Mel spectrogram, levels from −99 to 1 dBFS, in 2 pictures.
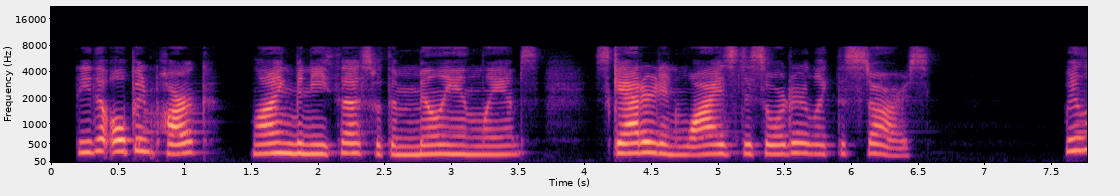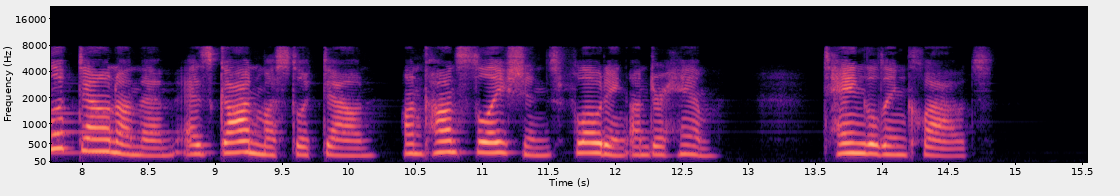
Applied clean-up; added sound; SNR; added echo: neural mask model DeepFilterNet 3.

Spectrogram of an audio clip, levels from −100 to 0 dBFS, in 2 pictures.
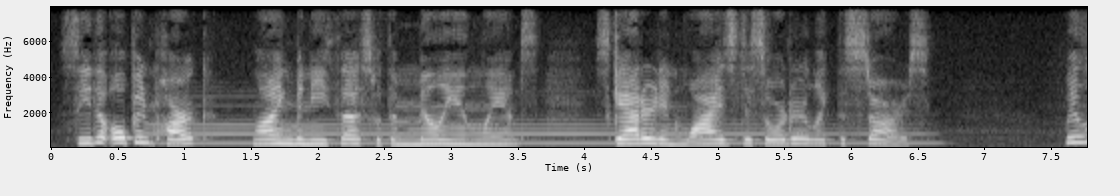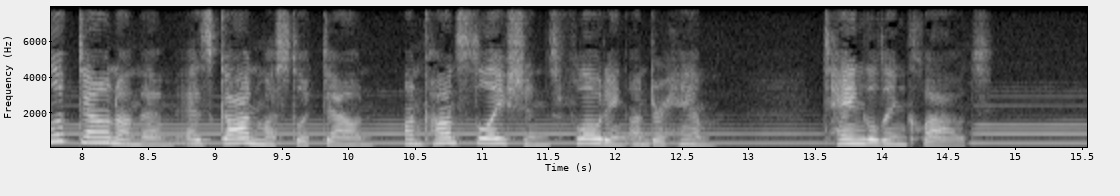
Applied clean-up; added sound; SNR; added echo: none; Wind instrument, woodwind instrument; 17 dB; none.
